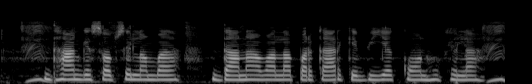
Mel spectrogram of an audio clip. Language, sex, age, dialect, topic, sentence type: Bhojpuri, female, <18, Southern / Standard, agriculture, question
